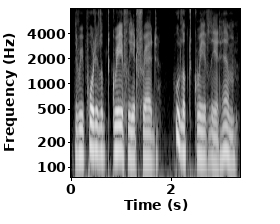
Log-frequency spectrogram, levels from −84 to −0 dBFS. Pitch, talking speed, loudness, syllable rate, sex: 140 Hz, 195 wpm, -18 LUFS, 6.5 syllables/s, female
